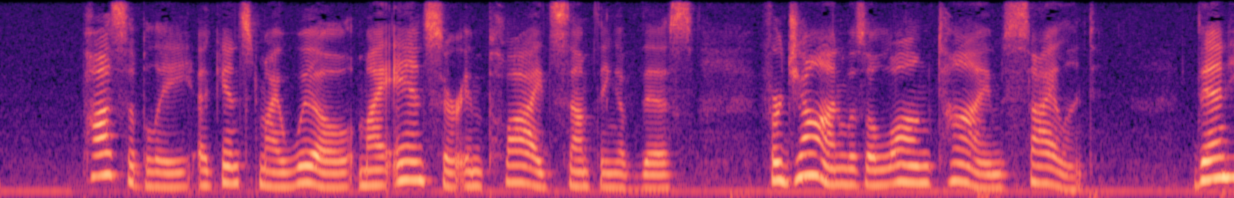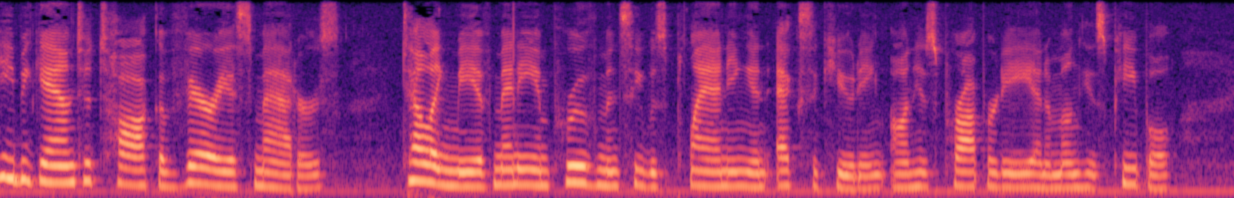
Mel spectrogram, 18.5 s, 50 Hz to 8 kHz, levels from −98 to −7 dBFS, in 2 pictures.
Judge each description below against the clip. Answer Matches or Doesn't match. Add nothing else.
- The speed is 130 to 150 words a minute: Matches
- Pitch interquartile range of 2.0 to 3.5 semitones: Doesn't match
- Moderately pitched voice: Matches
